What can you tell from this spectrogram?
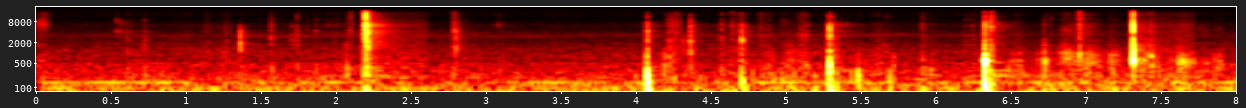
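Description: Handling noise from a plastic suction-cup phone holder: a string of sharp, irregularly spaced plastic clicks and knocks, the loudest about two seconds in and again near six and seven seconds.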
